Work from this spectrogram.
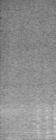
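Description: Shrimp flambéed with cognac in a hot pan, a loud, steady hiss and sizzle of flaring liquor and frying close up, with no pauses.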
